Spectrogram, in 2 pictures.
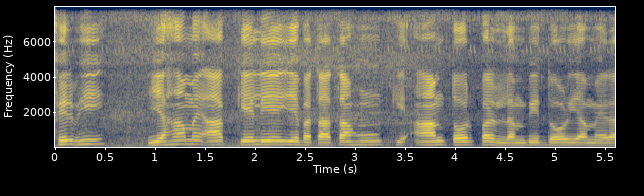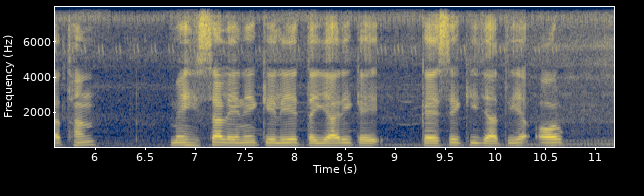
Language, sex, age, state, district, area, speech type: Urdu, male, 18-30, Uttar Pradesh, Balrampur, rural, spontaneous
